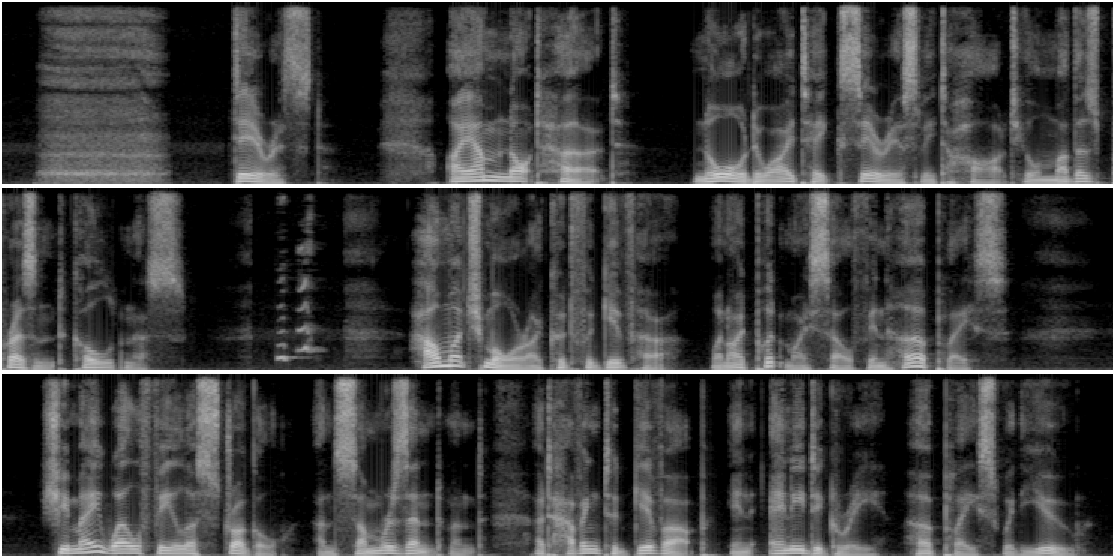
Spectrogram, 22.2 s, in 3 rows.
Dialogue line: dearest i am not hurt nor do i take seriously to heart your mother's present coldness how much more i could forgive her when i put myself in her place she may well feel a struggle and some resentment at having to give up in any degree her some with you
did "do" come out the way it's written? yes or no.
yes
